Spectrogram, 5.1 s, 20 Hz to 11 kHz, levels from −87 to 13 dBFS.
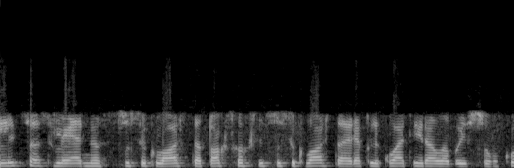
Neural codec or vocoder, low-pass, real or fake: codec, 16 kHz, 8 kbps, FreqCodec, larger model; 7.2 kHz; fake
